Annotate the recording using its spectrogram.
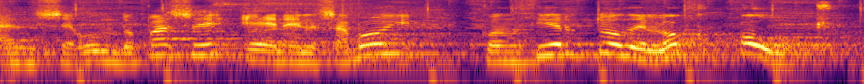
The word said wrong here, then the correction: Lookout: Lookout. – Siempre lo digo mal, pero bueno.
